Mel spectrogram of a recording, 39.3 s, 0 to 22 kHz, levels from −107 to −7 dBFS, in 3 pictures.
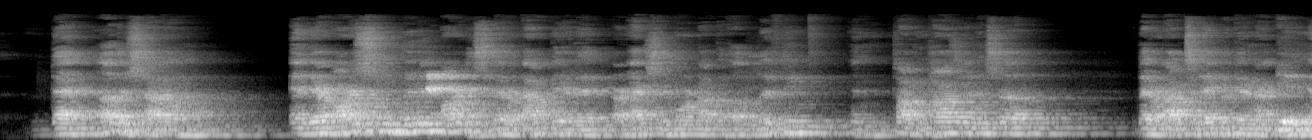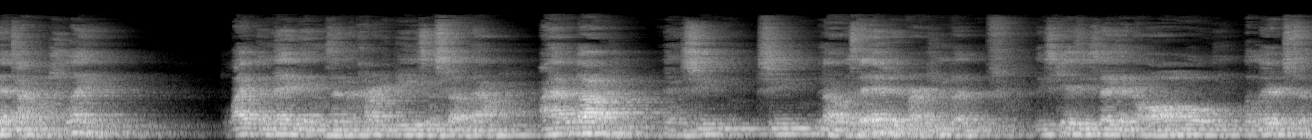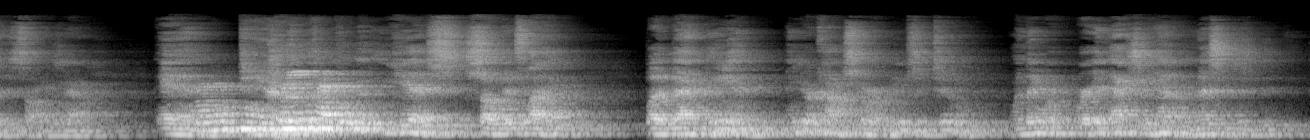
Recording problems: room echo; strong; dies away in 1.3 s
off-mic speech; far

